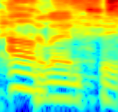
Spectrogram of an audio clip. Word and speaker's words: Talenti: So is it Talenti? Am I saying it right? – Yeah, Talenti.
